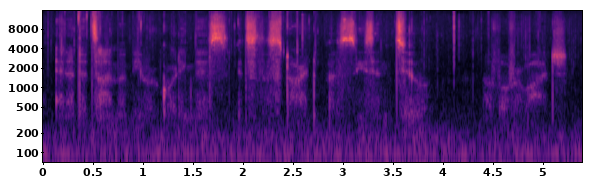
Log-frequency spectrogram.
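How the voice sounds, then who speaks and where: The voice is whispering. Noticeable background noise is present. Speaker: gamer. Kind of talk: ASMR gaming commentary. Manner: whispered.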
